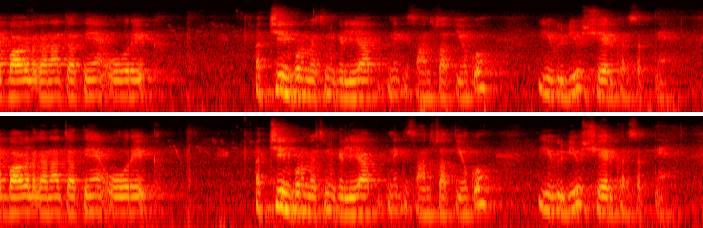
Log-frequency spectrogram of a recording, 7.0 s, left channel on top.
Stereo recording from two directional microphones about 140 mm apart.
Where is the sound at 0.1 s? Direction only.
50° right (ahead or behind).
